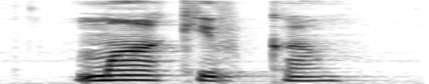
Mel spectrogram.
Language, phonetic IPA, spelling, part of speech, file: Ukrainian, [ˈmakʲiu̯kɐ], маківка, noun, Uk-маківка.ogg
- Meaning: 1. poppy head 2. top, summit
